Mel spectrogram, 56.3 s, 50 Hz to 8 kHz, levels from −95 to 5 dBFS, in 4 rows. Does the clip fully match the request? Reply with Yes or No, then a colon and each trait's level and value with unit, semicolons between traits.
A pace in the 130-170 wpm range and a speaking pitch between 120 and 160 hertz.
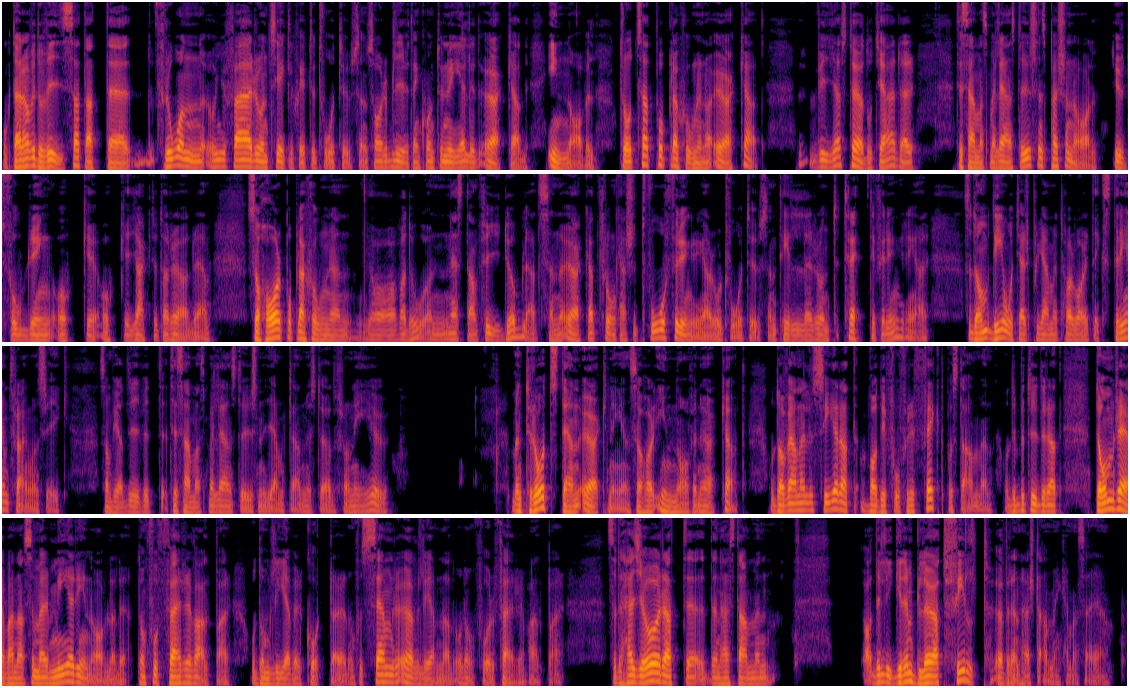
No: average, 155 wpm; low, 105 Hz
